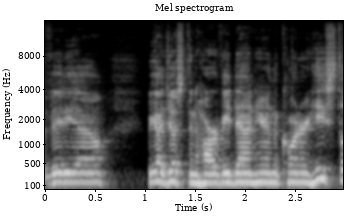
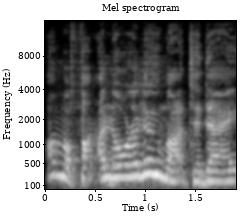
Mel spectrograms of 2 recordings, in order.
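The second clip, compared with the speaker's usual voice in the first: fake British accent, much higher and louder; 6 semitones higher, 5 dB louder than usual. In a joking bit about the exiled Proud Boy, doing the British Matt voice. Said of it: "doing British".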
